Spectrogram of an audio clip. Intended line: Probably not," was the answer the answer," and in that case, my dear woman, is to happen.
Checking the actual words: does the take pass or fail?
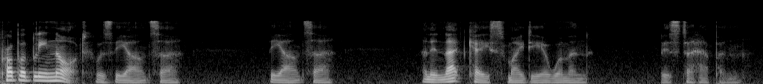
pass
